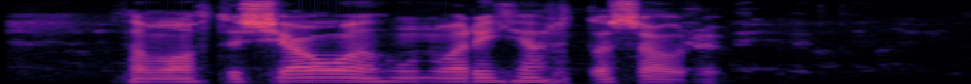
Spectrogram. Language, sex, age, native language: Icelandic, male, 50-59, Icelandic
